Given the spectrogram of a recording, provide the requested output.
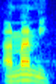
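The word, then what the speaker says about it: Hanani: con el primer profeta que es anani se escribe con h al principio y lo demás es como suena anani vamos a hacer una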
